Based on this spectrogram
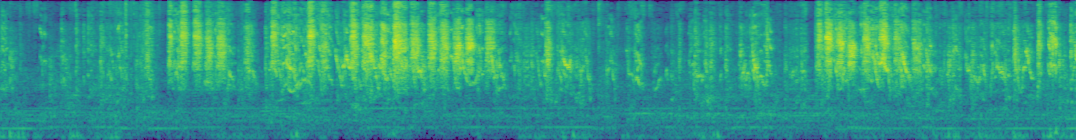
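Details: A group of budgies, called happy, chatter continuously in high buzzy chirps and warbles that rise into louder bursts, with a constant low electrical-sounding hum underneath.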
